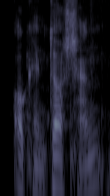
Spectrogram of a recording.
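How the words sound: The name is pronounced the English way. "en inglés se pronunciaría"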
